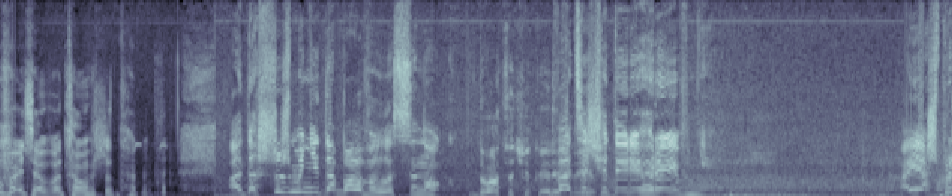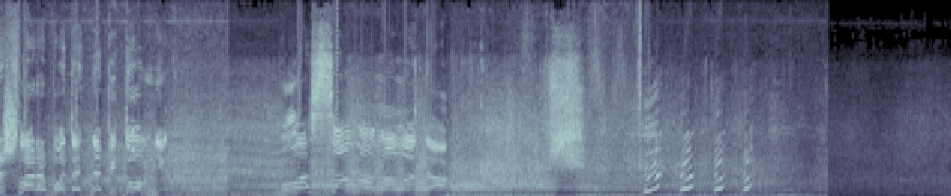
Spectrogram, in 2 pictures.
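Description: A young woman speaks with animation into a microphone outdoors.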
